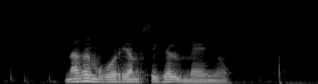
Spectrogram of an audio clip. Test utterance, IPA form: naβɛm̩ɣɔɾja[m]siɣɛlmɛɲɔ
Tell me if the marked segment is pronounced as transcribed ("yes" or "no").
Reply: yes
